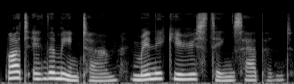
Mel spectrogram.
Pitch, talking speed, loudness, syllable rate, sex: 220 Hz, 165 wpm, -17 LUFS, 5.1 syllables/s, female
